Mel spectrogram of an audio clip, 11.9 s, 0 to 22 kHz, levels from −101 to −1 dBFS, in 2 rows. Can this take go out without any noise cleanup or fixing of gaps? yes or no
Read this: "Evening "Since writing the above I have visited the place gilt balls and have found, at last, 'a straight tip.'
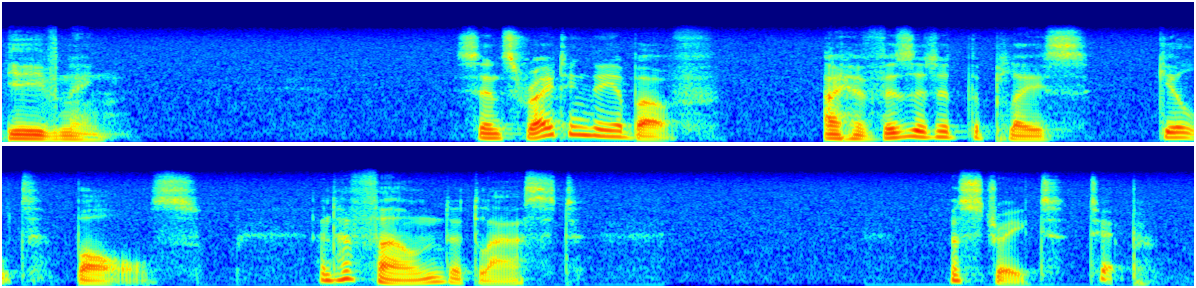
yes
